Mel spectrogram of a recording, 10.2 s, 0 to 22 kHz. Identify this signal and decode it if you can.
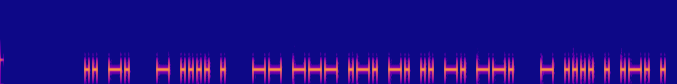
Morse code, heard as a keyed tone, about 21 wpm, 700 Hz. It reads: IN THE MORNING THERE
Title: Sentences from Top 1000 Words - Review Part 1 - 20wpm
